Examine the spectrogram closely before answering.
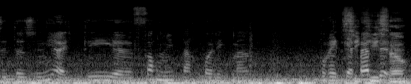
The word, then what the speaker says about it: Ekman: Paul Ekman, c'est un chercheur, en fait, c'est un des pionniers dans l'étude. Comment ça s'écrit? Paul Ekman, E-K-M-A-N. E-K-M-A-N. OK. Puis Paul comme P-A-U-L.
